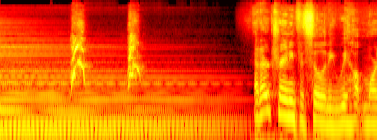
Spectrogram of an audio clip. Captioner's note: guitar sounding; dog barking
